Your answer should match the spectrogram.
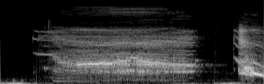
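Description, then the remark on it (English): A child imitates a raptor call with a loud, raspy, high-pitched screech held for about a second and a half, followed by a shorter shriek that slides sharply downward in pitch. “All right, now let's hear a raptor.”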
